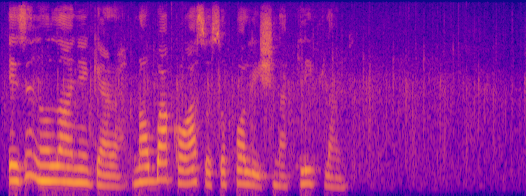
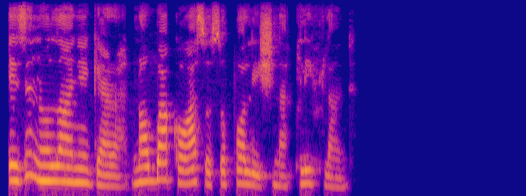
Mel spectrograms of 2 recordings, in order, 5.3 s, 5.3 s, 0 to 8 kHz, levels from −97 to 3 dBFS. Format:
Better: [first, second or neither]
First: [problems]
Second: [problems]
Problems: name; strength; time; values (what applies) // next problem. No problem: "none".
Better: second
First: background sound (Applause); 20 dB below the speech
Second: none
